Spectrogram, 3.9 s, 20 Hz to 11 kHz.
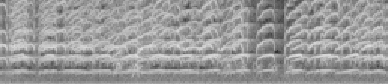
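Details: Several noisy miners at a reserve in Brisbane, 29 August 2012, respond to an owl model with a dense, harsh chorus of rapid, overlapping chattering calls, three or four a second, over a faint low hum.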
